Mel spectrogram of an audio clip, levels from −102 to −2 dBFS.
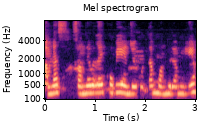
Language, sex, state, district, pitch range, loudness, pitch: Bengali, female, West Bengal, Kolkata, 230-260 Hz, -17 LUFS, 245 Hz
